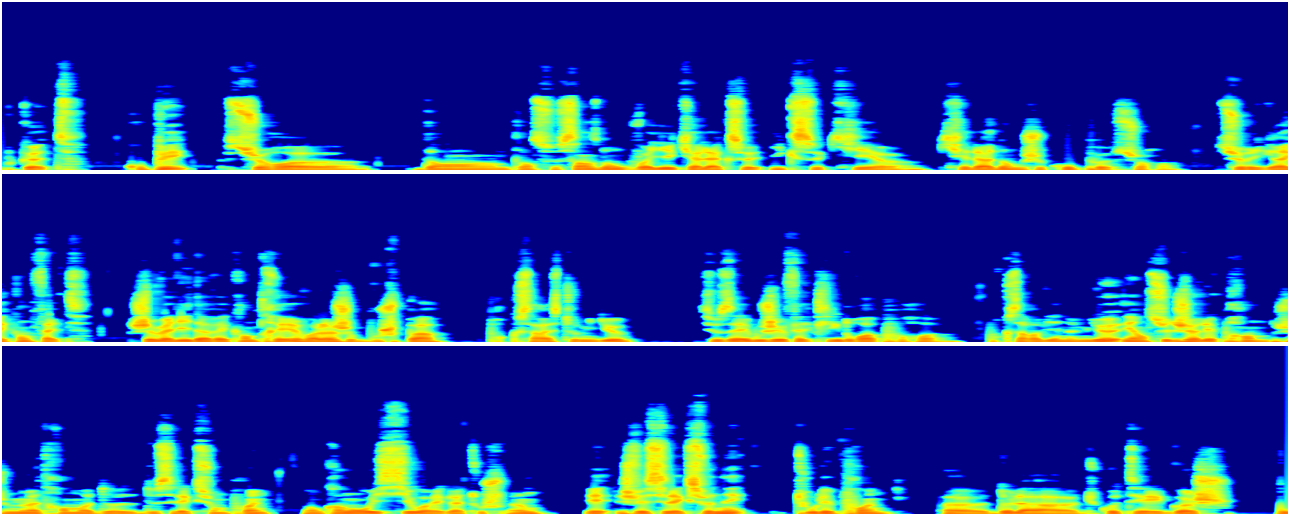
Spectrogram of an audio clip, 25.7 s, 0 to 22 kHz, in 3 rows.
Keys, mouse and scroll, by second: 0.7 ctrl+r, 15.0 middle click, 16.4 click, 17.4 middle click, 20.9 click, 21.4 shift+click, 22.0 shift+click, 23.0 click, 23.1 middle click.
